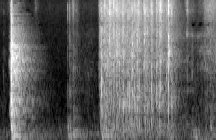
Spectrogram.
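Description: Tarot deck being split and riffle-shuffled: a sharp tap just after the start, then from about a second in a rapid flutter of cards lasting under a second.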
